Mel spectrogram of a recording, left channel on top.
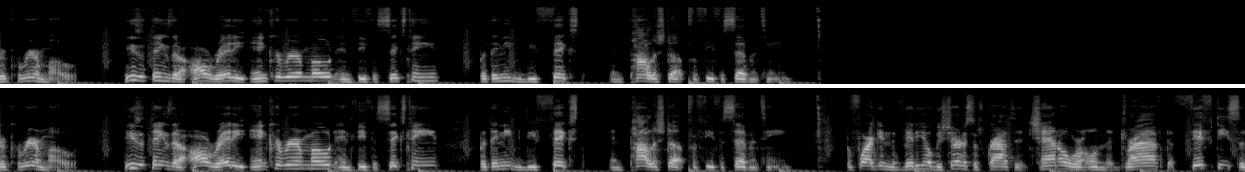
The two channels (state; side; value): drops out; left; at 8.2 s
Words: Career Mode. These are things that are already in career mode in FIFA 16, but they need to be fixed and polished up for FIFA 17. Before I get in the video, be sure to subscribe to the channel. We're on the drive to 50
